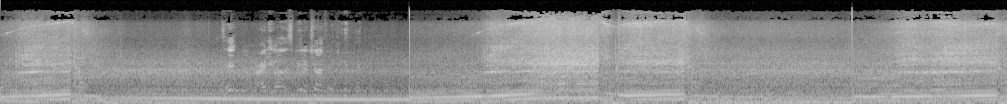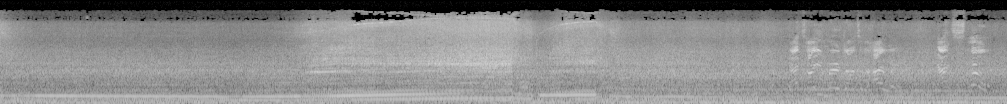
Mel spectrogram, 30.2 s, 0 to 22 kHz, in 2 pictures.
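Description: Turbocharged BMW M52 inline-six in an E30, heard from inside the cabin as the car accelerates through the gears. The engine note climbs with each pull and drops at each upshift, several times over, then settles into a steady cruise near the end.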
